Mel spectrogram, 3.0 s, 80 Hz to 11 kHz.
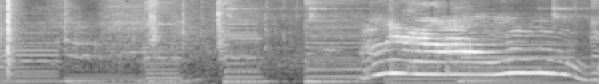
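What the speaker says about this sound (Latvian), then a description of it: "3 kaķi nāk." Several cats meow close by, a string of short rising calls followed by a longer drawn-out wail, with a person's voice briefly mixed in.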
